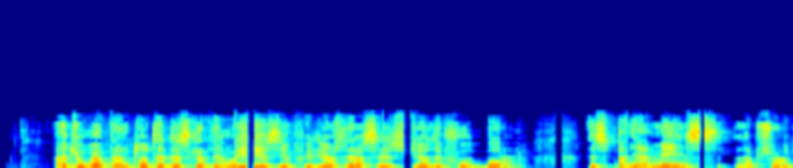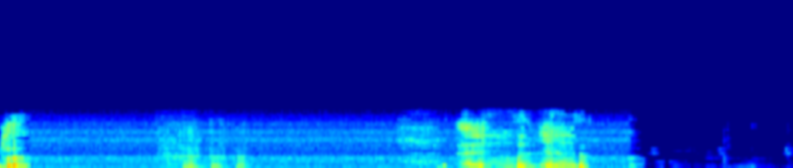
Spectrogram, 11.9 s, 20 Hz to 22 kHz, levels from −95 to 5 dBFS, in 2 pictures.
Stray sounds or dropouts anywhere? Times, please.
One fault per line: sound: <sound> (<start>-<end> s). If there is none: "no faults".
sound: laugh (7.1-7.9 s)
sound: cough (8.9-10.5 s)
